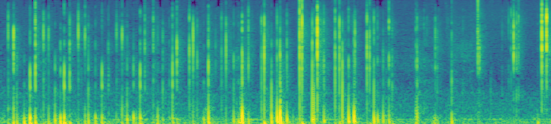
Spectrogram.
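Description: Long fingernails tap and scratch a small, solid, pink translucent glycerin soap bar wrapped in clear plastic. Quick, irregular, sharp clicks mix with bright plastic crinkling and scratchy rustle. There is a dull low thud under the taps, and each one stops almost instantly.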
